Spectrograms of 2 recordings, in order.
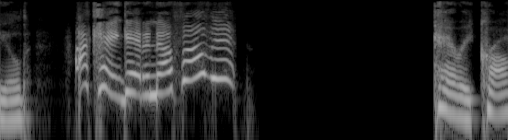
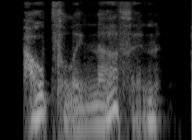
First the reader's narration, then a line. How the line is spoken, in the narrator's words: I whispered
